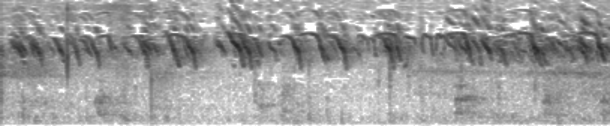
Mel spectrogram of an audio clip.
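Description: Chicks hatched from an incubator, about six days old, peep and chirp in rapid high-pitched bursts, a near and constant chorus with a few soft clucks in between.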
